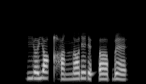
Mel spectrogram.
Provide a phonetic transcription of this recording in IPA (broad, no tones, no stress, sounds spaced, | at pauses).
j ə j ɑ qʰ ʌ n ɔ ɾ i ɾ ɪ ʔ ʌ ɓ ɛ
